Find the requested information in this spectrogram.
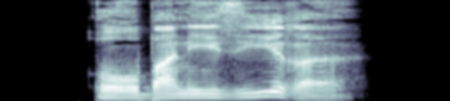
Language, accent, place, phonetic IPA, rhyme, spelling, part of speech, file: German, Germany, Berlin, [ʊʁbaniˈziːʁə], -iːʁə, urbanisiere, verb, De-urbanisiere.ogg
- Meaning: inflection of urbanisieren: 1. first-person singular present 2. first/third-person singular subjunctive I 3. singular imperative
